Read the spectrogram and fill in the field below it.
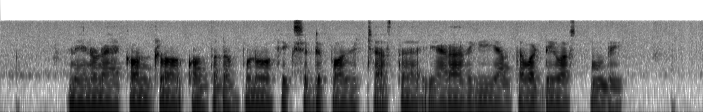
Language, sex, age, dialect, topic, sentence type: Telugu, male, 18-24, Utterandhra, banking, question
